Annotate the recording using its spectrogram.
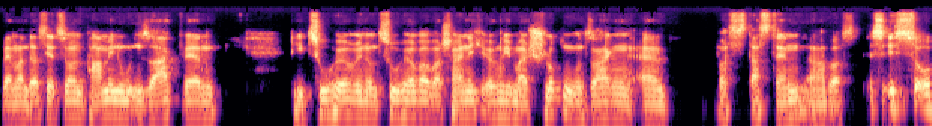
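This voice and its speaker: With an unremarkable speaking voice, a man talks at a moderate pace, his fairly low pitch held in fairly even intonation. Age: 50s. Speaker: leadership expert. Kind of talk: interview. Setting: video call.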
